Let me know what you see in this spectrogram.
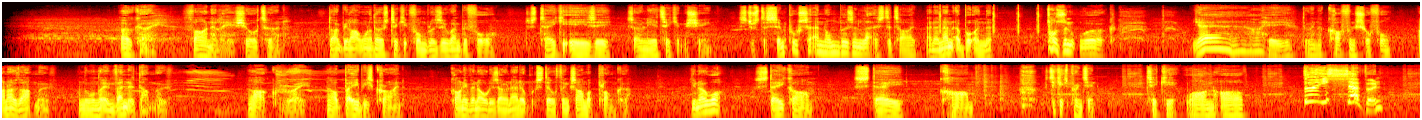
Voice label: COMMERCIAL; Trainline

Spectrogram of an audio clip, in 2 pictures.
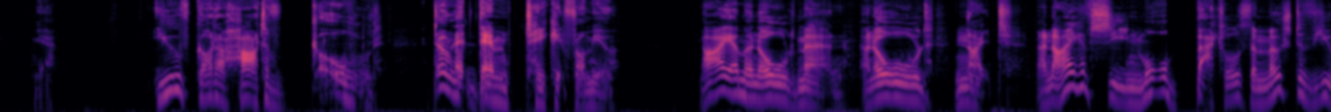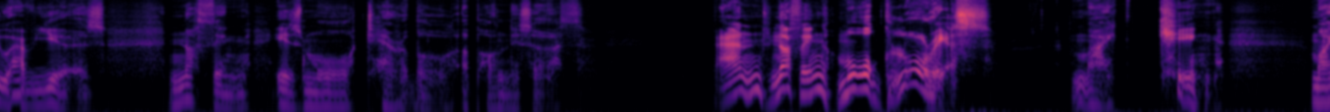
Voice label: RP Elder - Gaming; RP Elder - Game Demo

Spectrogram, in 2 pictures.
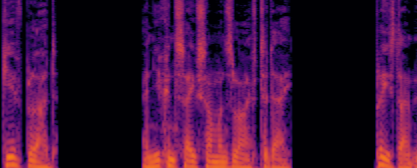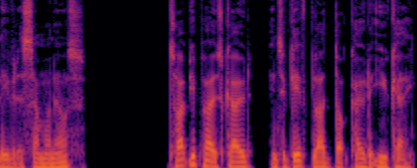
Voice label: Soft, Reassuring, Informative; Give Blood

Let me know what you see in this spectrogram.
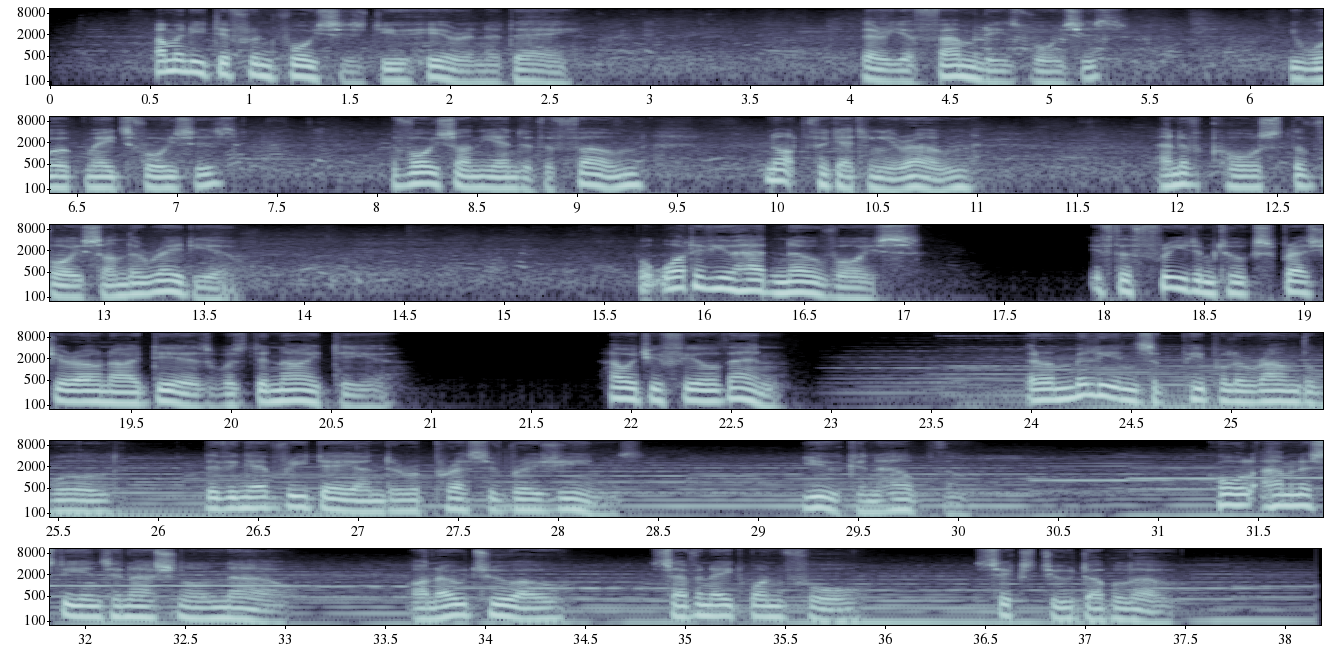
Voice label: Calm, Natural, Reassuring; Amnesty

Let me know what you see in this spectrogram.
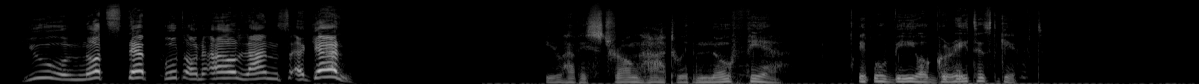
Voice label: African Gaming

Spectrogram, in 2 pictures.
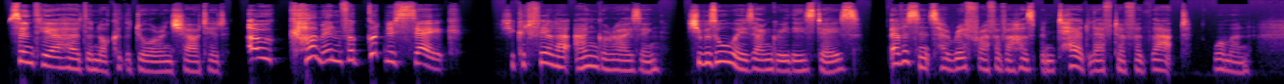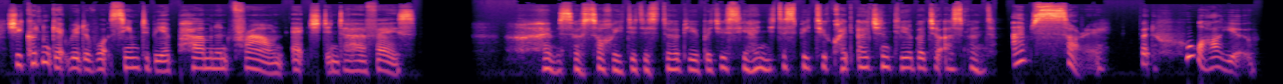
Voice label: VO Audiobook

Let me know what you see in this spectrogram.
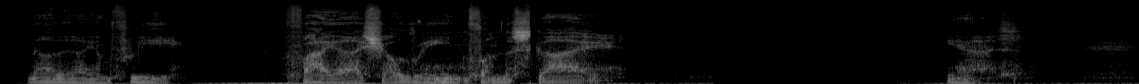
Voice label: Character Gaming

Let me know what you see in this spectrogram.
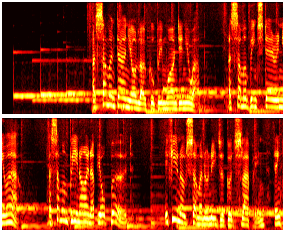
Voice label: Cockney, Blokey, Easy going; Bovver Boys

